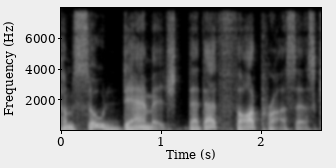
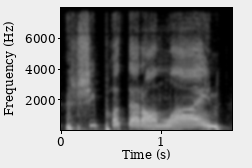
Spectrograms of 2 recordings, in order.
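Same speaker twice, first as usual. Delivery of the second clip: much higher and slow, stunned; incredulous; slower than usual. Real, not acted. Vlogger stunned that she posted it, high and slow. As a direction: stretch it out in disbelief. Disbelief at the post.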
